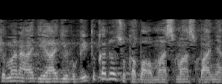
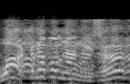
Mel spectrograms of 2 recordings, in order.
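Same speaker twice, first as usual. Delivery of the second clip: much higher, louder shouting uncle; mock shouted question; 12 semitones higher, 8 dB louder than usual. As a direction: bellow at the crying child. Uncle yelling at crying kid.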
